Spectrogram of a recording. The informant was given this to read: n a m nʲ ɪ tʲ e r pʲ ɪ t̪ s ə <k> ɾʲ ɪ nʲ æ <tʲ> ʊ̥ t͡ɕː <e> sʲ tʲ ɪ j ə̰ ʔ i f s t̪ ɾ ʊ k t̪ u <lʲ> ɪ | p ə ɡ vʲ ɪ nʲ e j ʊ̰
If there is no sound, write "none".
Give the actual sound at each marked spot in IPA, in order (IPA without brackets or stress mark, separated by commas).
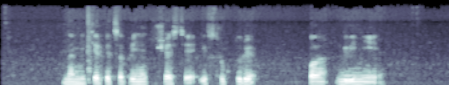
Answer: p, tʲ, æ, ɾʲ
